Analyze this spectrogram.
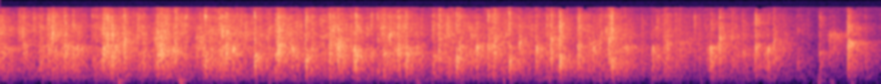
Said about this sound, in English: So we've got a fairly interesting sort of panel. If we can uh, have a round of applause to cheer them on to start off with.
